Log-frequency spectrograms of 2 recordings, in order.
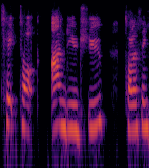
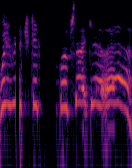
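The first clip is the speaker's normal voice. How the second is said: very high, rushed scream from a worn-out voice; 12 semitones higher than usual. Band member describing screaming at the end of their set: retelling a scream with a worn-out voice. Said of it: "I scream like whatever's left of my voice".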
